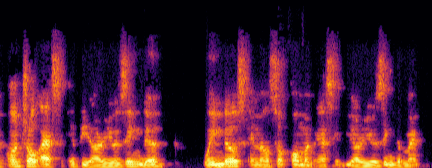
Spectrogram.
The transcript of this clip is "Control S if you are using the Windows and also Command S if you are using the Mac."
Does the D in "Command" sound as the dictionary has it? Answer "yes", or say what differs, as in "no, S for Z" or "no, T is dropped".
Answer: no, D is dropped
